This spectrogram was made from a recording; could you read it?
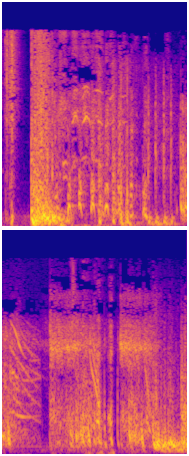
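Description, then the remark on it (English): Loud bursts of gunfire from a single gun play back from a video, a rapid string of sharp cracks and booms with a dense, crackling texture and a few brief gaps. “Play the guns. Play the guns. Well, play the sound of the video. Well, that's just one gun, man.”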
